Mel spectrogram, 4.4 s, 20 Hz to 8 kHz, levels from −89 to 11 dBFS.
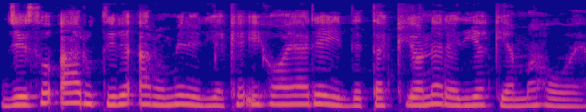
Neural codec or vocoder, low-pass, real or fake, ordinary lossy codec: none; 7.2 kHz; real; MP3, 64 kbps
